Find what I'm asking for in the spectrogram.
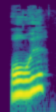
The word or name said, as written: rodet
